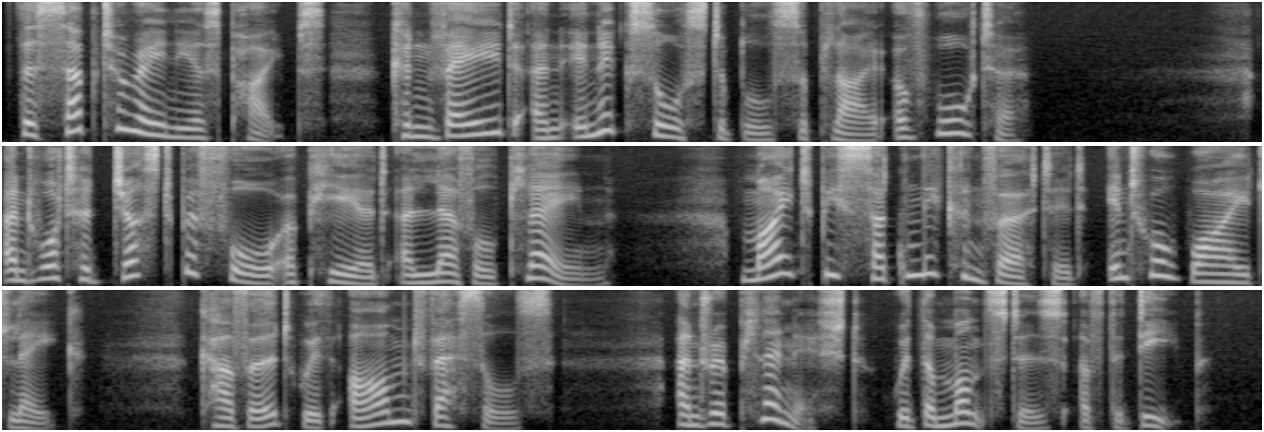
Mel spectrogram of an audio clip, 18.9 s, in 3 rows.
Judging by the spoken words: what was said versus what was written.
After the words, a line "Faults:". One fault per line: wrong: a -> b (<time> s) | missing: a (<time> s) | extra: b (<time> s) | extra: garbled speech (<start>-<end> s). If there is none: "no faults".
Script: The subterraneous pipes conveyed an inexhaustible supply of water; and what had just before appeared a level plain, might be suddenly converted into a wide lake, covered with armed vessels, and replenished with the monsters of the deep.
The subterraneous pipes conveyed an inexhaustible supply of water; and what had just before appeared a level plain, might be suddenly converted into a wide lake, covered with armed vessels, and replenished with the monsters of the deep.
Faults:
no faults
